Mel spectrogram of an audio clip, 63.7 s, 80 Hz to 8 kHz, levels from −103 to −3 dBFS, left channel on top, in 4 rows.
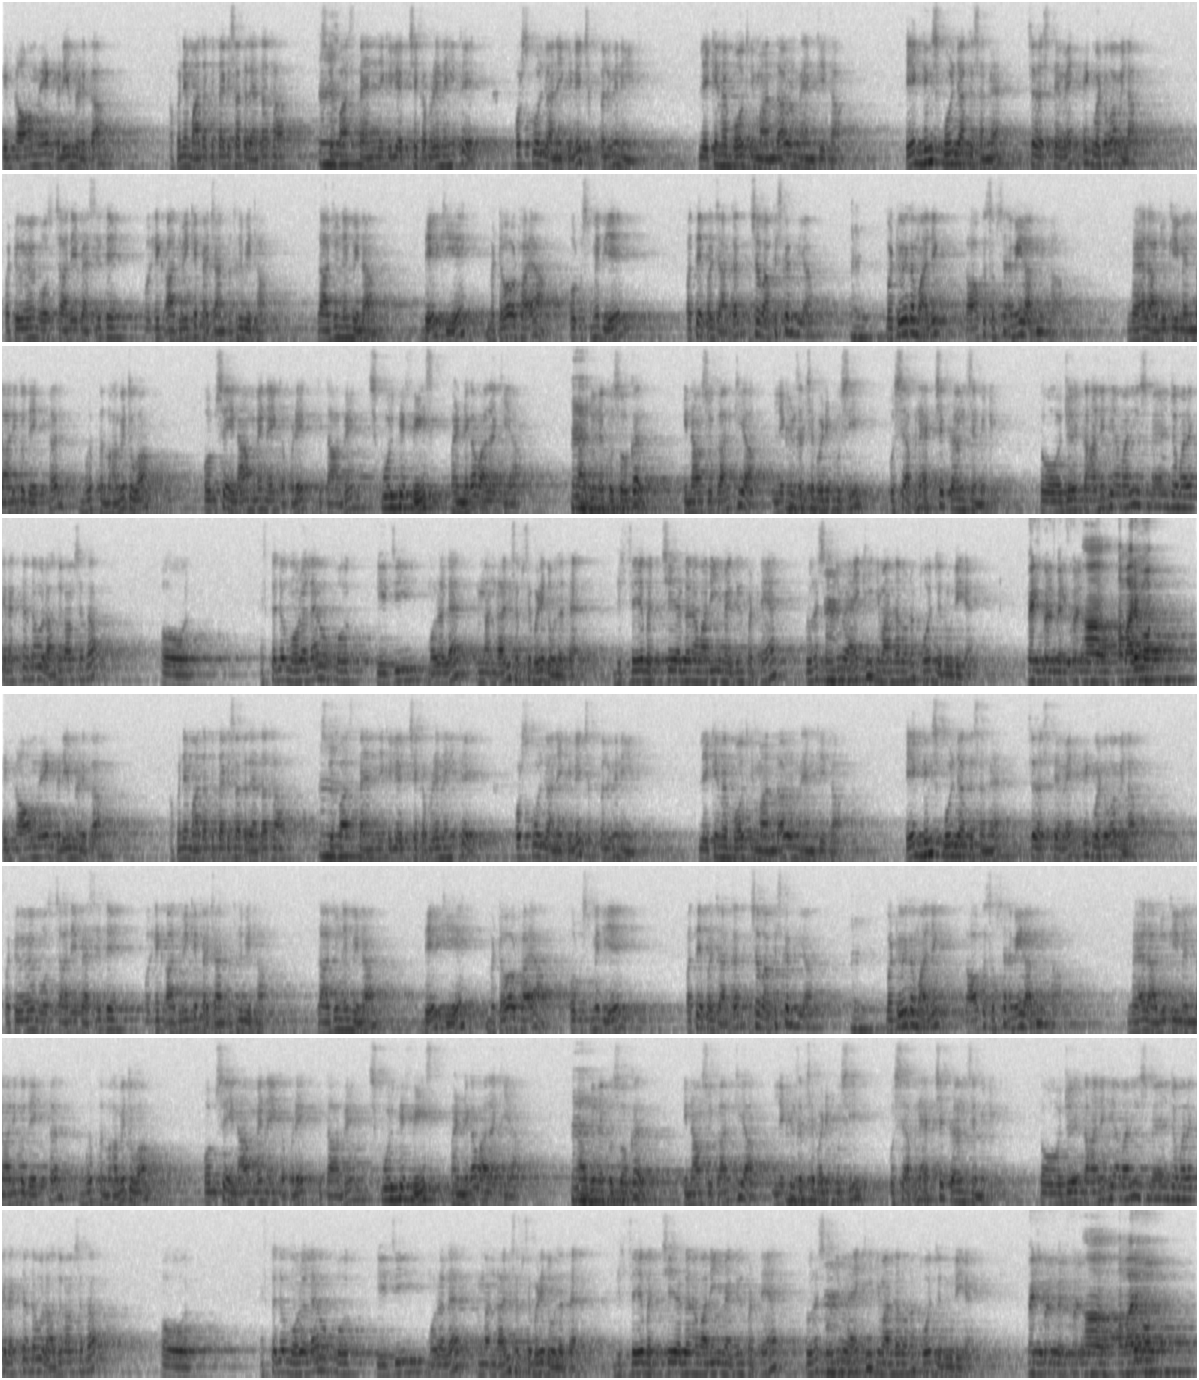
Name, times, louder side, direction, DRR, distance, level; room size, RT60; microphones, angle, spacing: voice 1, 0.0-1.4 2.3-3.8 4.2-6.3 6.8-8.6 9.3-11.2 12.1-13.4 13.7-15.1 16.0-17.5 17.8-19.5 20.1-20.9 21.5-23.2 23.5-24.3 25.1-26.8 27.7-28.5 28.8-30.1 30.9-33.9 34.6-38.8 39.5-40.5 41.0-43.3 43.7-45.1 45.7-49.1 49.9-50.3 51.4-52.5 52.8-55.5 55.9-58.2 58.5-60.7, equal, 10° left, 0 dB, 0.6 m, -28 dB
voice 2, 4.2-4.5 27.2-27.5 39.5-39.7 42.3-42.6 58.8-59.0 61.5-63.1, left 2 dB, 55° left, 3 dB, 1.5 m, -25 dB
16.0 x 12.0 x 7.5 m, 2.3 s
head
